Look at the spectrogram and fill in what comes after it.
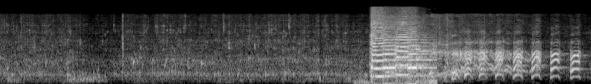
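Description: A splash of water with a sudden loud, honk-like pitched blast about three and a half seconds in, followed by a quick run of short wavering pitched notes, about six a second.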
